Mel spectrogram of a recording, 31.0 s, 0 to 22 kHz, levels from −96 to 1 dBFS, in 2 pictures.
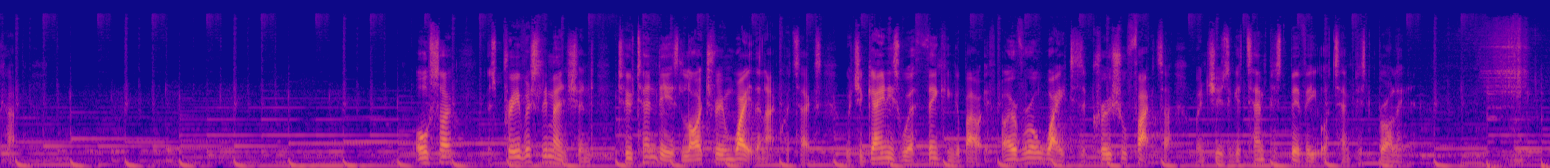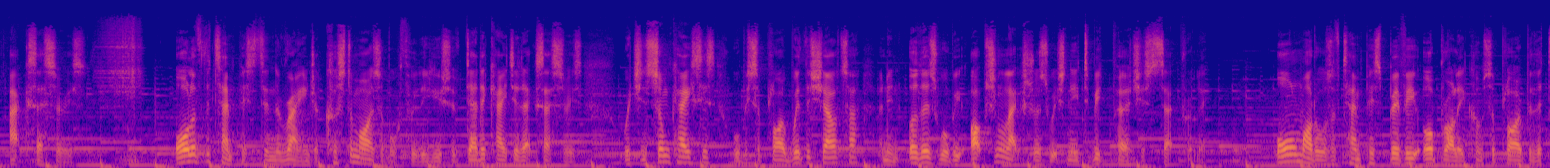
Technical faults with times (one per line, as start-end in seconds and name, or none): none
